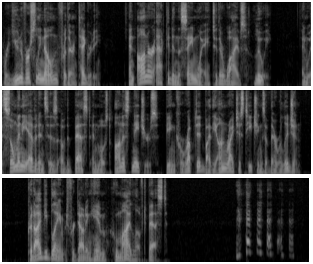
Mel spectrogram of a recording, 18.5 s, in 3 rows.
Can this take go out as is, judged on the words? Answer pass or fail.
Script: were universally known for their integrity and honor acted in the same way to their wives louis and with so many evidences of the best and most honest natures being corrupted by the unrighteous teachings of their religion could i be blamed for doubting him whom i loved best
pass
